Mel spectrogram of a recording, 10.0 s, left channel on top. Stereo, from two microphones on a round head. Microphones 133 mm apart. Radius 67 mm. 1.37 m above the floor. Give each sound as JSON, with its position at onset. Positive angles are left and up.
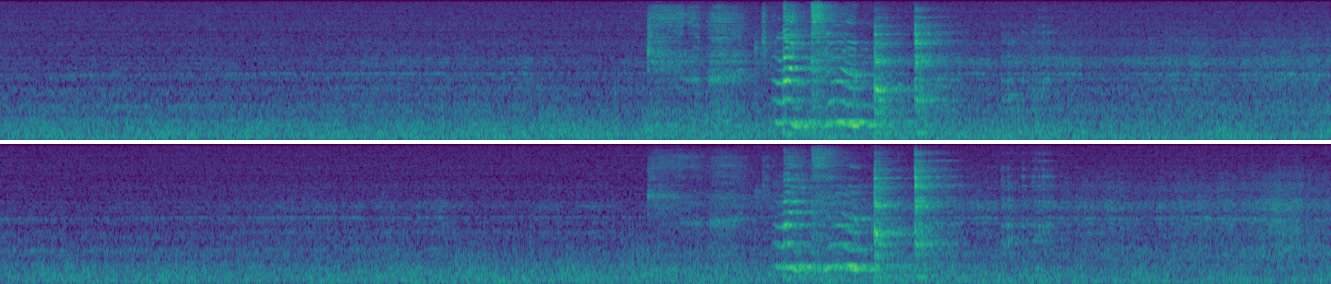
{"t": 4.8, "sound": "a sneeze", "side_deg": 65, "distance_m": 3.5}
{"t": 6.5, "sound": "dishes clattering", "side_deg": -25, "distance_m": 1.1}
